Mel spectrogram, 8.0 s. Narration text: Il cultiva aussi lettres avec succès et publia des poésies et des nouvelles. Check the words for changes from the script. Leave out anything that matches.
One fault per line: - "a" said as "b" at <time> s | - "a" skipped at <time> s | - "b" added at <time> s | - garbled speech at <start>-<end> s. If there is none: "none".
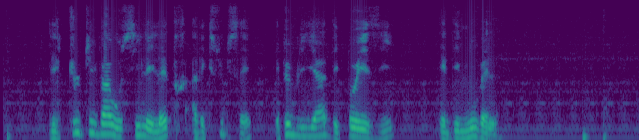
- "les" added at 1.8 s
